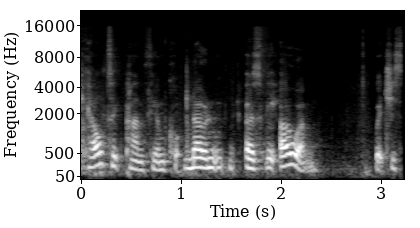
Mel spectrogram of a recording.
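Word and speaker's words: Ogham: Uh, and we have our own symbols here in the Celtic pantheon known as the Owen, which is spelled O G H A M O, but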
